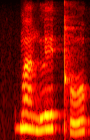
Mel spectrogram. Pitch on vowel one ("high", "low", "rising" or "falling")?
falling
